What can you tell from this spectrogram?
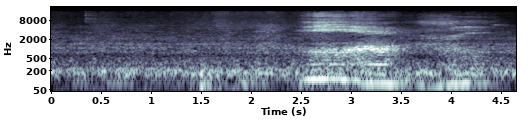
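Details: Snoring: a low rattling snore on an indrawn breath, with room noise around it.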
